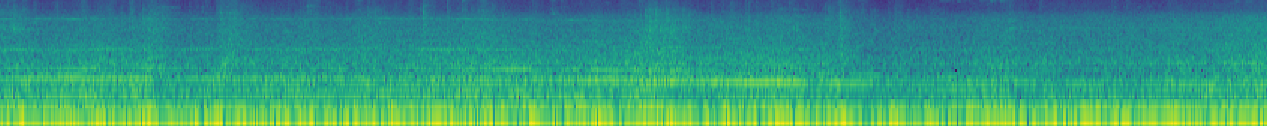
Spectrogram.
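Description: A bus body rattles and creaks over the road.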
